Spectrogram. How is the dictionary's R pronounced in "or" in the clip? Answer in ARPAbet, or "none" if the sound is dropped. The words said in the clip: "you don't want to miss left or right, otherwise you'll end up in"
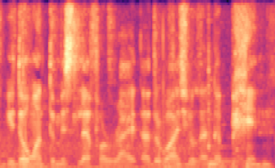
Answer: L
